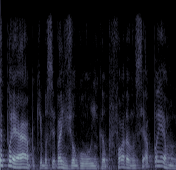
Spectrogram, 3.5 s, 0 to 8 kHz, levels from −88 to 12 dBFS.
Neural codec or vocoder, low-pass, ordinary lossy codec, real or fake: codec, 24 kHz, 6 kbps, HILCodec; 7.2 kHz; none; fake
